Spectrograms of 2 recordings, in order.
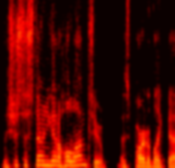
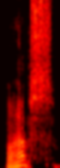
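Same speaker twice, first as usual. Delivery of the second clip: lightly put-on adventurer's companion; a hint of an in-game character; NPC voice; 3 semitones higher than usual. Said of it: "I'm trying to do an N P C voice here".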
